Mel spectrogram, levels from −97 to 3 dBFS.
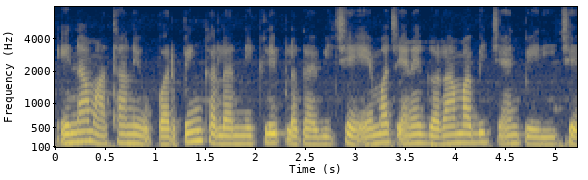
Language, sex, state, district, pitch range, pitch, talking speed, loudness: Gujarati, female, Gujarat, Valsad, 160-185 Hz, 170 Hz, 195 wpm, -16 LUFS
